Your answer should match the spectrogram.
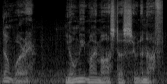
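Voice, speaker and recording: An actor playing a cryptic, composed servant in a video game, with an enigmatic delivery. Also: male voice, low-pitched, sing-song, a little slow. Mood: mysterious, composed. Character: cryptic, composed male stranger, a loyal servant. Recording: clear background ambience noise.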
